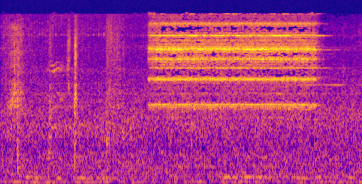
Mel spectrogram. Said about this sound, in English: I think he said it had a red door. I'll ring the doorbell.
